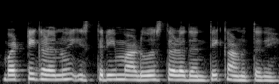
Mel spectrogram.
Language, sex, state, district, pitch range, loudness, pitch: Kannada, female, Karnataka, Bidar, 205-220 Hz, -14 LUFS, 220 Hz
